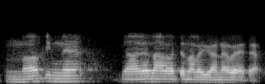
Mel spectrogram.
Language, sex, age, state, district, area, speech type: Malayalam, male, 18-30, Kerala, Malappuram, rural, conversation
